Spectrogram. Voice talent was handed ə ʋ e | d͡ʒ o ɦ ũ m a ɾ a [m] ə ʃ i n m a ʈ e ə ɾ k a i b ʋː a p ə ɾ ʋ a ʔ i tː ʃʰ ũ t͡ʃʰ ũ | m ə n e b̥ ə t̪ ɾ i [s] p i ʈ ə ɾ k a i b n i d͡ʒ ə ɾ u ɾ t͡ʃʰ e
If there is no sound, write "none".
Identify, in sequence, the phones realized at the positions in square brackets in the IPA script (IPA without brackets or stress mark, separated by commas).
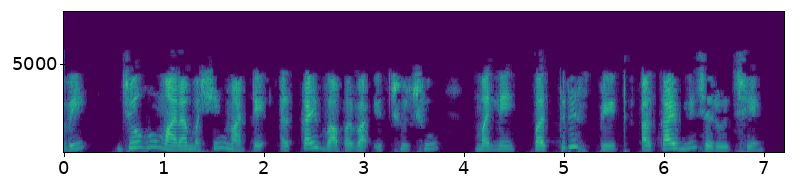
m, s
